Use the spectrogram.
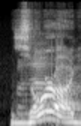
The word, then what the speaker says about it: Zorrog: bygones be bygones uh zorrog here zorrog you nailed it he is our um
